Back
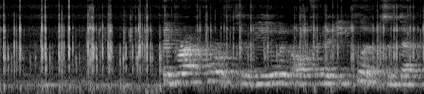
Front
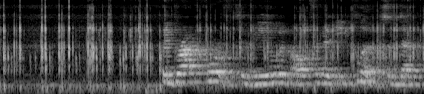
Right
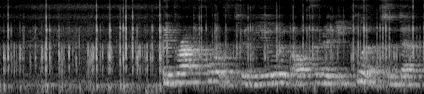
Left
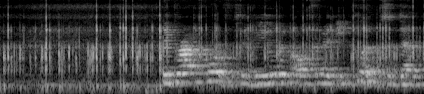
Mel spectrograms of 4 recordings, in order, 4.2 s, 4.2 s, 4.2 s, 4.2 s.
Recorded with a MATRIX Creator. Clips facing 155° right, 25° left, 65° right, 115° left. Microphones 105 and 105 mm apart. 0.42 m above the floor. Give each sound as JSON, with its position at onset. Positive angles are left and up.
{"t": 1.6, "sound": "a woman speaking", "azimuth_deg": 45, "distance_m": 1.6}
